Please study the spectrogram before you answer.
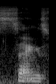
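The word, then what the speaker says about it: Tseng: sang of the Turks I think it's sang I think the T is silent sang of the Turks that's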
